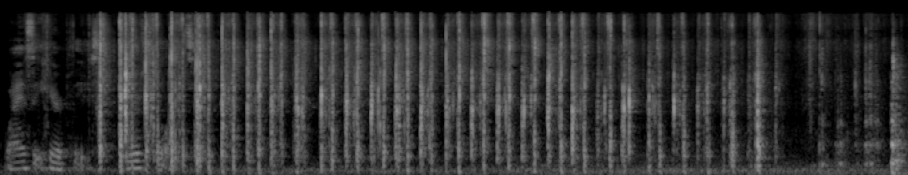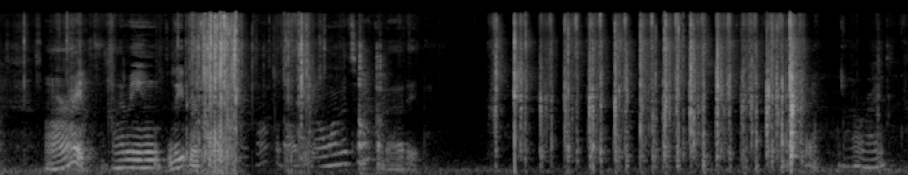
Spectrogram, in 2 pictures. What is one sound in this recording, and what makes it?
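Playing cards riffle and flick rapidly as they are shuffled by hand.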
